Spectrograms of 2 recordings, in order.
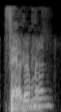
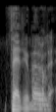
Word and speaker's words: Fetterman: Okay, Petterman. – Fetterman. Fetterman. F. F. – Okay. – It's the F word.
